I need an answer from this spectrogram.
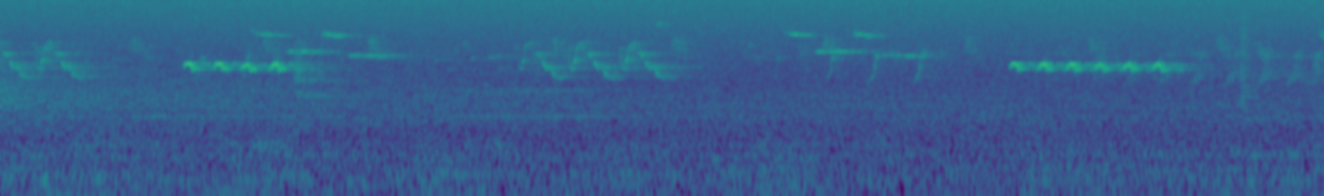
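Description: Faint outdoor ambience of small songbirds calling: clusters of quick falling chirps, and twice a fast trill of five or six notes. A steady low rumble sits beneath.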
